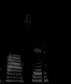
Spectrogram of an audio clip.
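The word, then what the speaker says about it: Phaser: Prima di tutto, in caso servisse, Faser si pronuncia Faser.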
